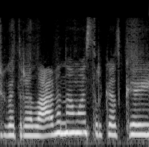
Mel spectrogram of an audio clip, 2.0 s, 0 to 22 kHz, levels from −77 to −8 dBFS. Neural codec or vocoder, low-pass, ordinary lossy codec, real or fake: vocoder, 48 kHz, 128 mel bands, Vocos; 14.4 kHz; MP3, 64 kbps; fake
